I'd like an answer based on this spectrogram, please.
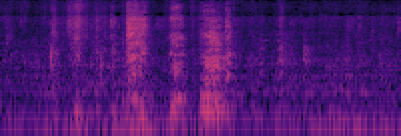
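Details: A female Pomeranian pestering because she wants to play gives three short whiny, grunting vocalisations in quick succession around the middle, each a brief harmonic burst, over a steady low background hum.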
